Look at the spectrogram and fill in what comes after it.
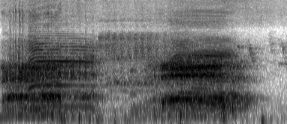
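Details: Sheep and lambs bleating: two long, wavering, harmonic bleats, the first lasting over a second and the second near the end, with a quieter gap between them.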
